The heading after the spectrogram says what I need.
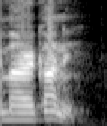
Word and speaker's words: Marekani: in linguistics, but it's for the R in KiSwahili, it's not R, it's ara. You just lightly tap your tongue to the top of your mouth. Wewe ni Marekani. It bounces, just taps the top of the mouth.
